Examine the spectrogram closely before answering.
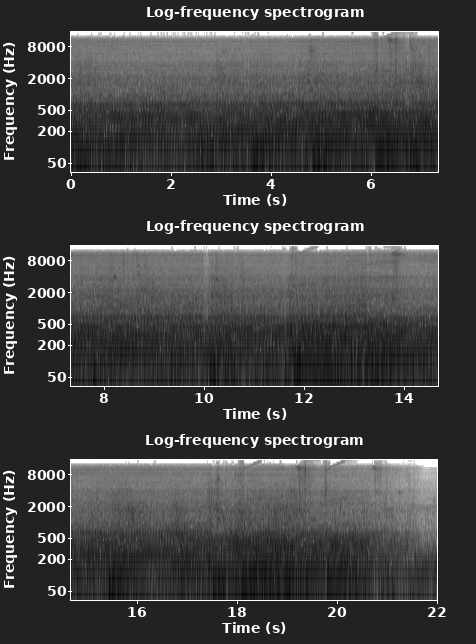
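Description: A powerful car engine roars steadily at high speed.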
